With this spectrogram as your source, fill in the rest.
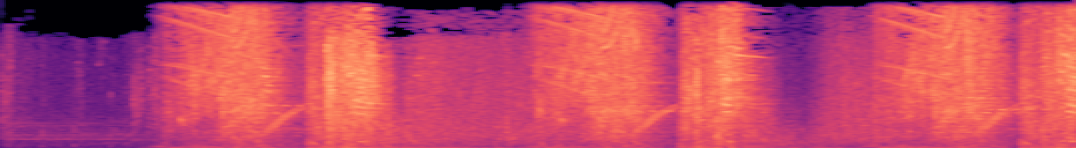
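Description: A blade swings and slashes with bright swooshes.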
